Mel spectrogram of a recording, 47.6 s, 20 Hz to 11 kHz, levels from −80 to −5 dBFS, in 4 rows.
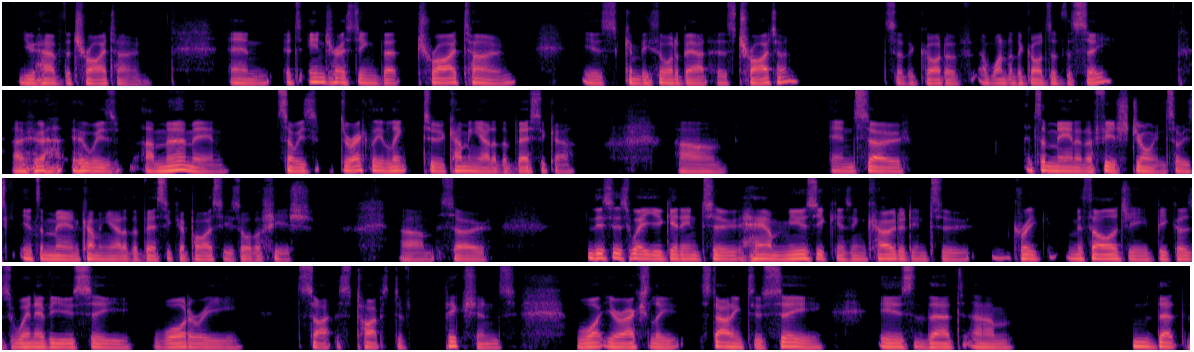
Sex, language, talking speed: male, English, 125 wpm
